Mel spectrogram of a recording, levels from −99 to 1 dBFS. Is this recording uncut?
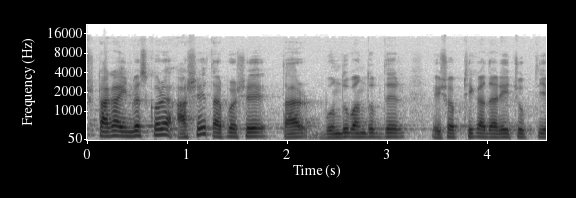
yes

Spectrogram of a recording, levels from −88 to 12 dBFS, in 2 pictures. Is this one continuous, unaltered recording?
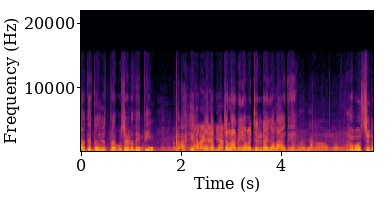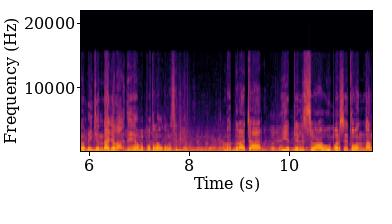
no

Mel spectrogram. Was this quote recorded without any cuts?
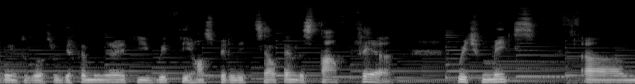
yes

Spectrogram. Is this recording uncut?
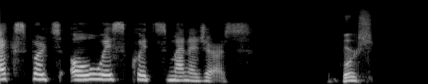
yes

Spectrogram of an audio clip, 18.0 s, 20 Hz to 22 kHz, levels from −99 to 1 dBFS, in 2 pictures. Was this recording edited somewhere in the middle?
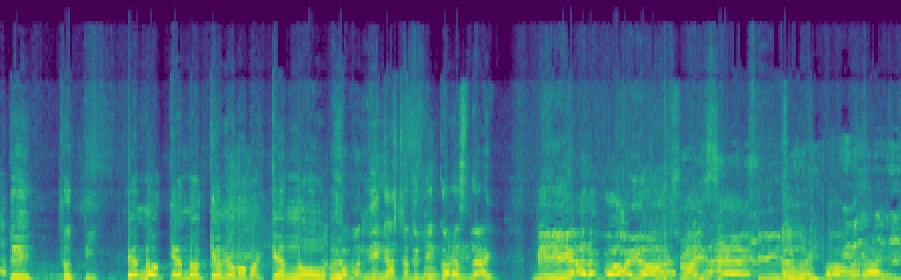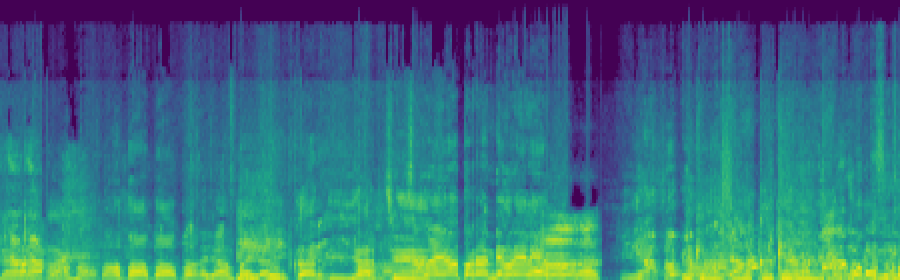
yes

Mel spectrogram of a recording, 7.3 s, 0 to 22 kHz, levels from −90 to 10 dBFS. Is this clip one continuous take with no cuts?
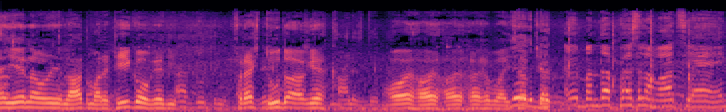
no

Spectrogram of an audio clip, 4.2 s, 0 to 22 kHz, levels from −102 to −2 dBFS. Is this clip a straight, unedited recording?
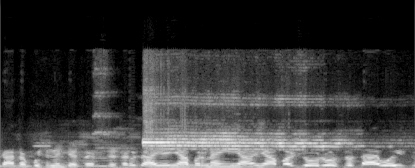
no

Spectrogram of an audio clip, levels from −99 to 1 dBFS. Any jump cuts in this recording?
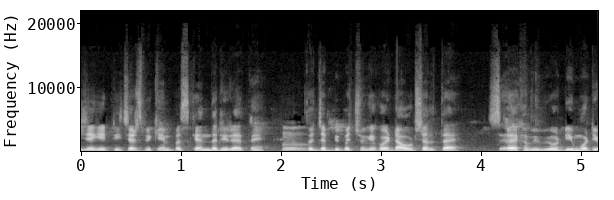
no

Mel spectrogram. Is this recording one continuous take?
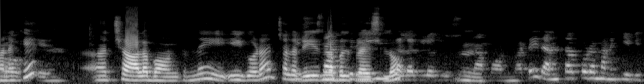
yes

